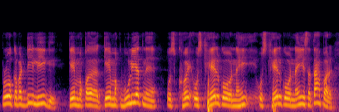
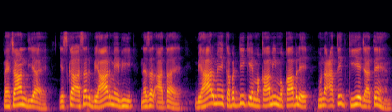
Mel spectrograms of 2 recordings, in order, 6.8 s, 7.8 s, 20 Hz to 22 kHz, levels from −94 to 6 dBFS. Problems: none marked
